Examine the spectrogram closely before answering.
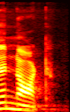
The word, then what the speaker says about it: knot: द नॉट, अब ये है KNO वाला नॉट, इसमें K साइलेंट होता है.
